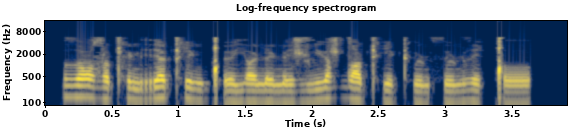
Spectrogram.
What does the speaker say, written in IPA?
ð o˦˨ zˤ ə˧ ʈʰ ɪ˨ ɳ rʲ a˦ ʈʰ i˨ ɳ ǃʼ ø˨ j ʌ˨ ɳ ɾ ɪ˨ ɳ ɪ˨ ʒ lʲ ʉ˦ ʒ dˤ i˧ ʈʰ i˨ ʈʰ ʉ˨ ɳ θ ʉ˨˦ ɳ ð ɪ˨ ǃ o˧

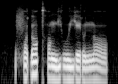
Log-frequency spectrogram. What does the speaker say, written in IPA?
f ɔ˨ ɗ ɔ˦ kʰ ɔ˨ ŋ j uː˨ j e˨ ɾ ʊ˨ n ɔ˦˨

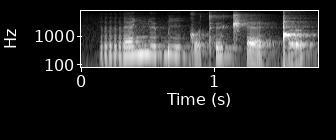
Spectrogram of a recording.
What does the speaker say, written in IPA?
r ɛ ɲ y ɓ i ɡ o̰ tʼ y t͡ʃʼ ɛ̰ ǃ ə̰

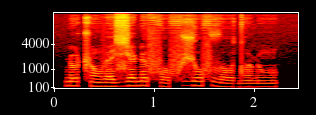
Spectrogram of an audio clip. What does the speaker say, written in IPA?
ɳ o˥ ʈ͡ʂ õ˧ β ɛ˧ ʑ ɛ˥ ɳ ɘ˥ f o˩ f ʒ o˥ f ð o˩ d õ˩ ɳ ũ˩

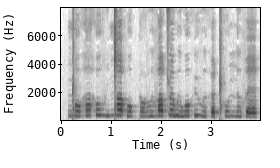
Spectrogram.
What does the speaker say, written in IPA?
ŋ͡ǁ o˨ h a̤˦ h o˦ v i̤˦ ŋ͡ǁ a˦ f o˨ kː ɑ̤˨ v ɯ˨ v a˦ ʈ͡ʂ œ˦ w ɯ˨ w o˦ h ʉ˦ v ɯ˨ h œ˨ ǁʰ o̤˦ nː ɯ˨ f ɛ˨

